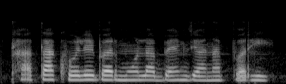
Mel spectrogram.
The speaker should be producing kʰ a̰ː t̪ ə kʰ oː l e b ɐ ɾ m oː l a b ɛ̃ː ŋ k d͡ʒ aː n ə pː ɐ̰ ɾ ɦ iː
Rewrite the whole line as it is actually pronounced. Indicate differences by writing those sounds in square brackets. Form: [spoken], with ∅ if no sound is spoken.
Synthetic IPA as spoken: kʰ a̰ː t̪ [a] kʰ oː l e b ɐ ɾ m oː l a b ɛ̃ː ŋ k d͡ʒ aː n ə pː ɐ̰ ɾ ɦ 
